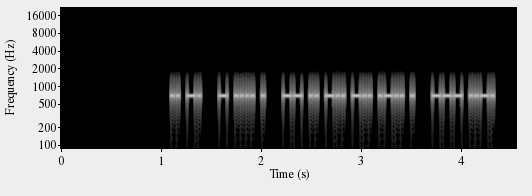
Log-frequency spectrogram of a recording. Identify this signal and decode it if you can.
Morse code, heard as a keyed tone, about 45 wpm, 700 Hz. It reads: IN THE MIDDLE OF
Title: Sets of 4 Words 45wpm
